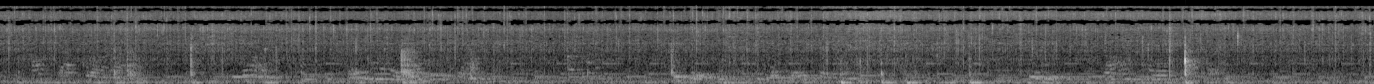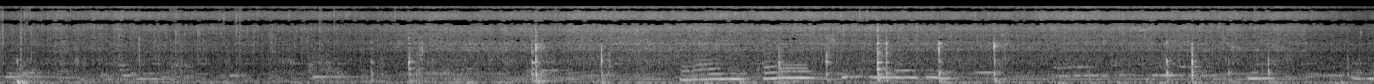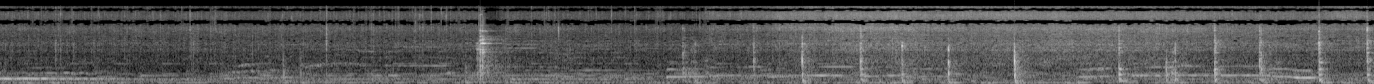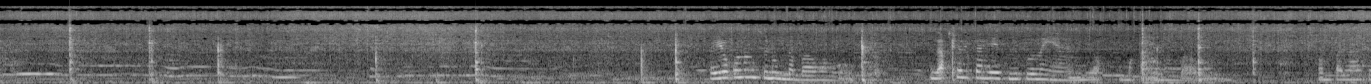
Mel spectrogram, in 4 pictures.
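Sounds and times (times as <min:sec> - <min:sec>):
food sizzling in a frying pan: 0:00.0 - 0:54.9
spatula tapping a pan: 0:11.7 - 0:12.1, 0:17.4 - 0:20.2, 0:21.4 - 0:26.6, 0:34.3 - 0:43.8, 0:44.9 - 0:46.3, 0:47.6 - 0:48.3, 0:49.7 - 0:51.0.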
